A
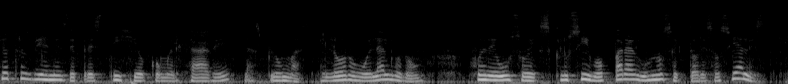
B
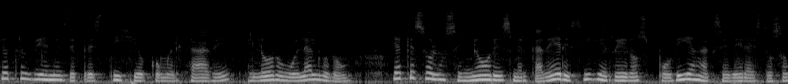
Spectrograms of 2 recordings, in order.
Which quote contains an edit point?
B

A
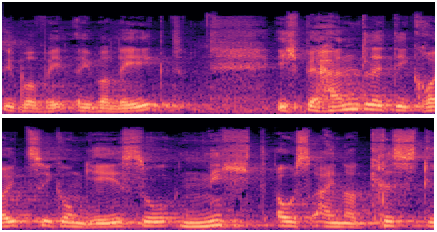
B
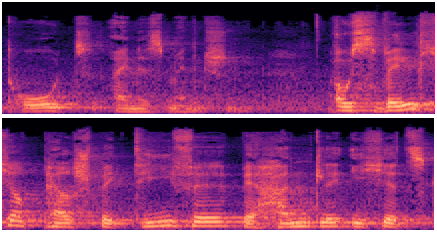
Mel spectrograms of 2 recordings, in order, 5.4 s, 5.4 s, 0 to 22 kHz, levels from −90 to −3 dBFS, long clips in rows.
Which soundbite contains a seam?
B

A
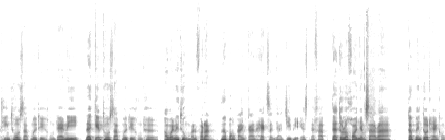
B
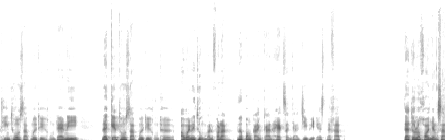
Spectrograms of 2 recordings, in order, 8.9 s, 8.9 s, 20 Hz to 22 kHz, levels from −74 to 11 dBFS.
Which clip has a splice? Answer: A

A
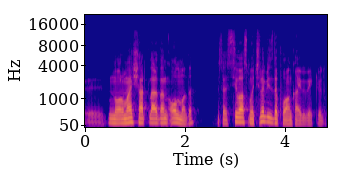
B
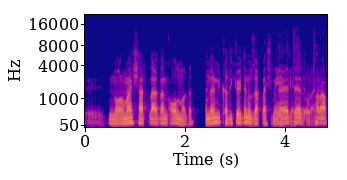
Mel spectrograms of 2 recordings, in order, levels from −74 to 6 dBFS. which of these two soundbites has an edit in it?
B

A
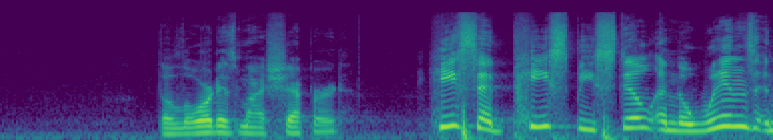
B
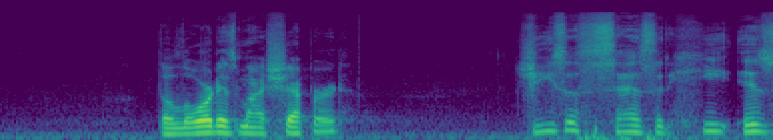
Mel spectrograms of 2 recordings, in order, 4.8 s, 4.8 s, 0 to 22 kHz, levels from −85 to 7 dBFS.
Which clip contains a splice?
A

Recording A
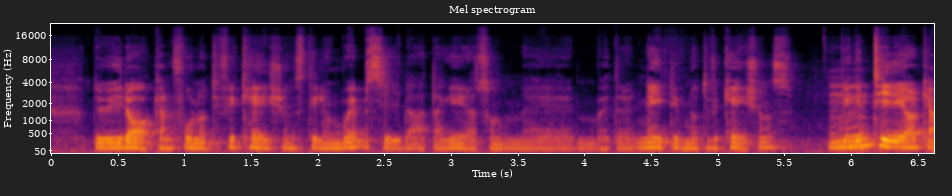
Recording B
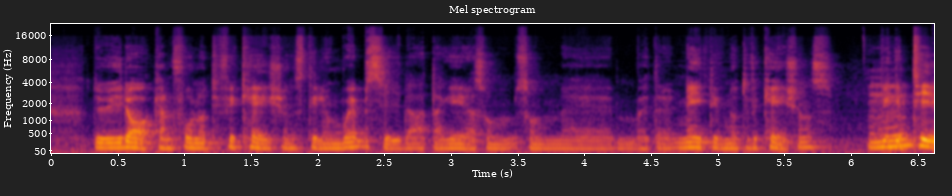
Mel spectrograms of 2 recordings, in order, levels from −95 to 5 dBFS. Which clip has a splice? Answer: A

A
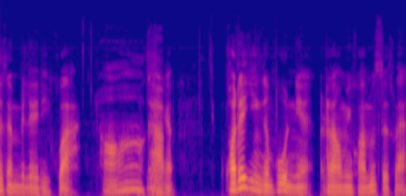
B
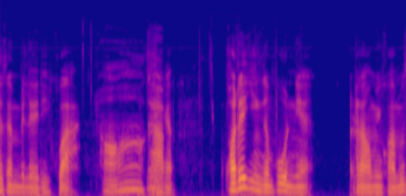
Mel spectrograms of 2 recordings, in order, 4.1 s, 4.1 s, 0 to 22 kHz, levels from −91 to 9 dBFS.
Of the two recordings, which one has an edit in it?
A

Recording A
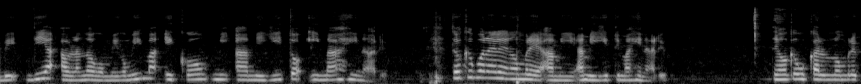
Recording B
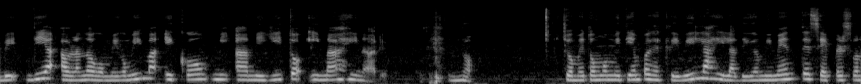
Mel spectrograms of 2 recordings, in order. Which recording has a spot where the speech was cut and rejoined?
B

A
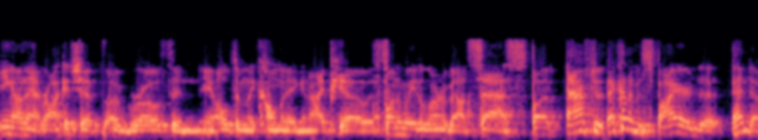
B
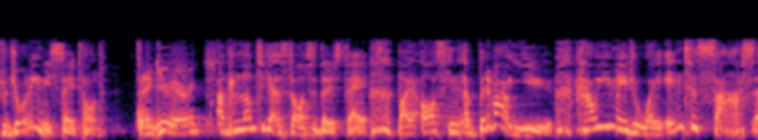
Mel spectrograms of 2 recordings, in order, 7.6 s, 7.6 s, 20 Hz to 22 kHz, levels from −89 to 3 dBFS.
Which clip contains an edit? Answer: A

